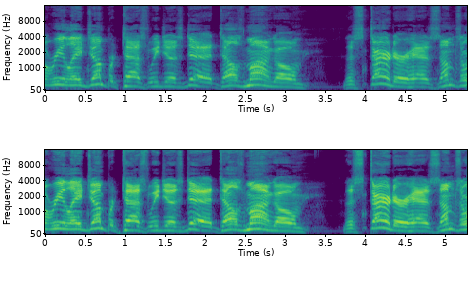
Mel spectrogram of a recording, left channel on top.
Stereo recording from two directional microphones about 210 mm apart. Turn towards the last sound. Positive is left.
turn(degrees=-35)  # may be behind; listen again after turning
